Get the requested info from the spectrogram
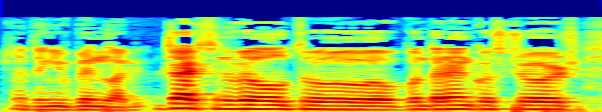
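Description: Flat-toned casual podcast host man. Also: mid-range voice, brisk. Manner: rambling and informal, with many fillers and restarts. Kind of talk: casual conversational interview.

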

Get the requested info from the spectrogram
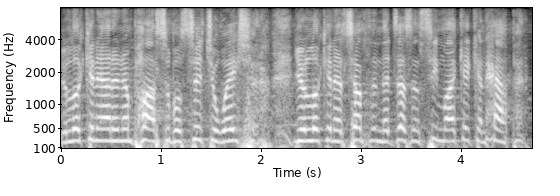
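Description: A man preaching a sermon in a church, moving from quiet teaching to shouted, fervent prayer. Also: extremely high pitch, level tone, quick pace. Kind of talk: sermon with altar call prayer. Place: church sanctuary.

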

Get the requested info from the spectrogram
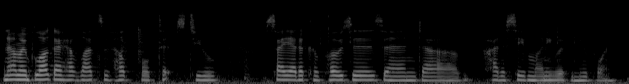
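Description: A woman's voice: mid-range voice, monotone, normal speed, creaky, darkish tone, a little hiss or hum. A woman speaking as an expert guest on a talk show, giving informal, encouraging and emphatic advice. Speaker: expert guest, prenatal massage therapist.

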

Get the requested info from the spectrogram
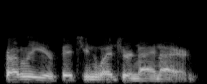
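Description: A man's voice: fairly low pitch, brisk, vocal fry, no echo. A man in his forties, calling in to the show and trading profane, joking banter. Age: 40s. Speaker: regular co-host on a call-in. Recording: tinny phone line.

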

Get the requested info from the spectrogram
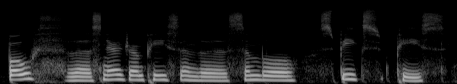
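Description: A woman's voice: medium pitch, steady tone, slow, warm tone, smooth, no room sound. A woman percussionist giving thoughtful, searching answers in an interview. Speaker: percussionist guest.

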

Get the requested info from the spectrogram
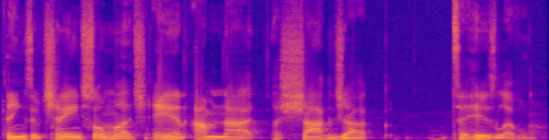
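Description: A man's voice: mid-range voice, slow pace, a bit bright. A man in his twenties hosting a podcast, chatting in a blunt, slangy and reflective way. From Midwest United States. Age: 20s. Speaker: podcast host. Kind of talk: casual podcast chat.

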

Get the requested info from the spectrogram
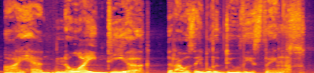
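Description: A man's voice: lowish voice, very animated, takes it slowly, music in the background, full character voice. An actor playing a modest, hesitant and powerful male archangel in a fantasy audio drama, speaking thoughtfully. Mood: modest, unsure.

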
